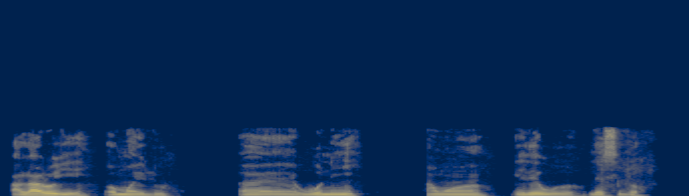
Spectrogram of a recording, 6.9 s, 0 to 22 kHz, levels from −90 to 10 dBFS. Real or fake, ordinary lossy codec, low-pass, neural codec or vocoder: real; none; none; none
